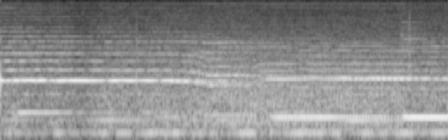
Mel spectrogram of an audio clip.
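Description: Slow background music led by a haegeum, the Korean two-string bowed fiddle: one long high note, bending down about a second in and settling on a new held note, over lower sustained accompaniment notes.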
